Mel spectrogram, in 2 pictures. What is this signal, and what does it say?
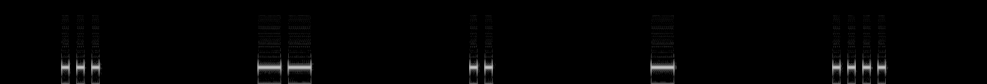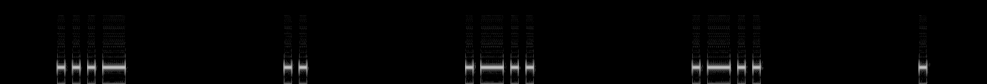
Morse code, heard as a keyed tone, about 16 wpm, spaced as for 5 wpm, 800 Hz. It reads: SMITHVILLE
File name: CW Code Groups @5WPM / fromSM's / Cities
